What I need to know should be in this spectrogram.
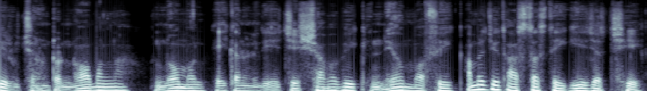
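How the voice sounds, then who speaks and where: A man teaching English vocabulary to Bengali speakers, saying each word and then repeating its meanings as a slow list. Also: fairly low pitch, dark tone, breathy edge, dry recording, clean studio sound. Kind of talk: vocabulary lesson.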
